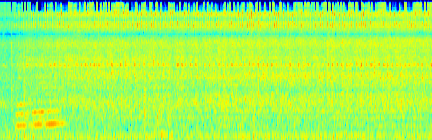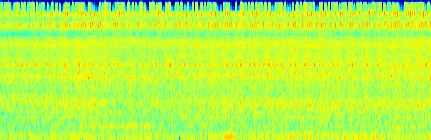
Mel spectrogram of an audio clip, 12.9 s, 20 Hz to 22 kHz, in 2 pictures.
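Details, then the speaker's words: 1999 Lexus RX 300, about 310,000 miles, in park with AC off: uneven lumpy idle with steady low-end stumble, engine struggling; cylinder 6 misfire per AutoZone scan, owner blames ignition coil since plugs replaced 9,000 miles ago. "the engines park the ac is off is struggling"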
